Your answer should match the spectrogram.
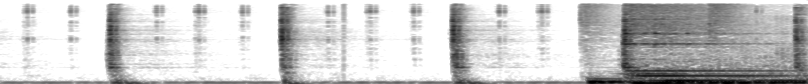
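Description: chess clock ticking

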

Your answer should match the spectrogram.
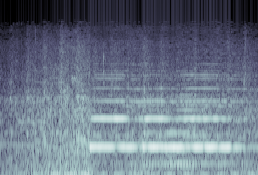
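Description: train passing with horn

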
